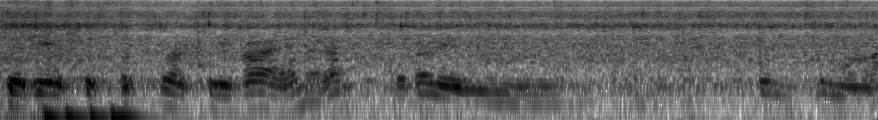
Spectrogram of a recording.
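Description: Mostly speech: men talking in Spanish on a camcorder recording, over a steady hiss, with a brief low rumble in the first second.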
